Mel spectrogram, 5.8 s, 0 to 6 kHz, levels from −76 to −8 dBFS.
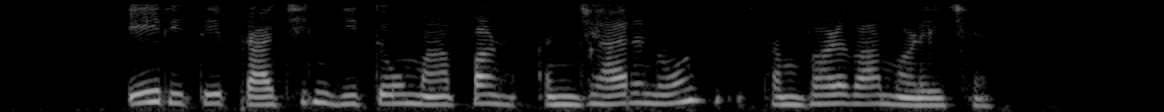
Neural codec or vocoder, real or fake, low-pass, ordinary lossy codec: none; real; 5.4 kHz; Opus, 16 kbps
